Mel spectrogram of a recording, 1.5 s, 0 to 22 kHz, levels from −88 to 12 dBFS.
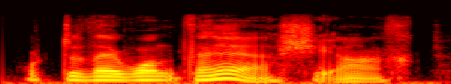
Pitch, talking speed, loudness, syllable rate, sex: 125 Hz, 280 wpm, -17 LUFS, 6.8 syllables/s, male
